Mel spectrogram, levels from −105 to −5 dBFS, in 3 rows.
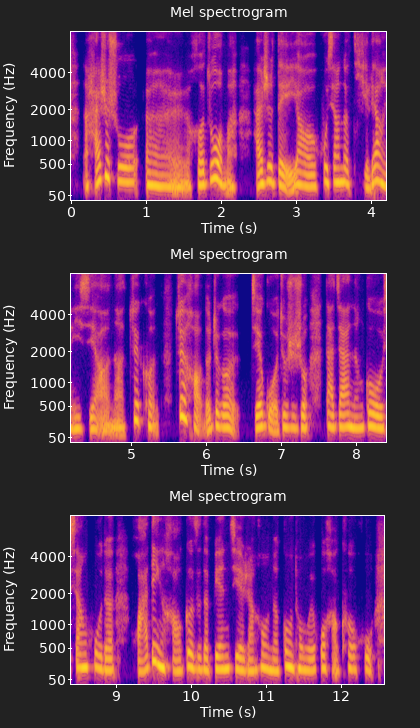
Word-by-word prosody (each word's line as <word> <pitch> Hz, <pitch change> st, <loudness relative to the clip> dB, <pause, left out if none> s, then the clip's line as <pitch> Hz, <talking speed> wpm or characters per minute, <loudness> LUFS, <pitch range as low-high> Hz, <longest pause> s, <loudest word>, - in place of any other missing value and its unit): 那 170 Hz, -, -4 dB
还 200 Hz, +5 st, +1 dB
是 295 Hz, +5 st, +4 dB
说， 225 Hz, -4 st, -1 dB
呃， 160 Hz, -3 st, +1 dB
合 180 Hz, +3 st, +1 dB
作 260 Hz, +5 st, +4 dB
嘛， 175 Hz, -3 st, -2 dB, 0.3 s
还 175 Hz, -, +2 dB
是 230 Hz, +2 st, +2 dB
得 180 Hz, -5 st, +1 dB
要 165 Hz, -3 st, +1 dB
互 220 Hz, +7 st, -2 dB
相 215 Hz, +1 st, +2 dB
地 210 Hz, -, +1 dB
体 170 Hz, -4 st, -8 dB
谅 225 Hz, -3 st, +2 dB
一 160 Hz, -1 st, 0 dB
些 155 Hz, 0 st, -2 dB
啊。 -, -, -2 dB
那 175 Hz, 0 st, -2 dB
最 275 Hz, +8 st, 0 dB
可 190 Hz, -8 st, -4 dB, 0.2 s
最 330 Hz, -2 st, +5 dB
好 290 Hz, -, -1 dB
的 135 Hz, -, -2 dB
这 195 Hz, +4 st, 0 dB
个 175 Hz, -4 st, 0 dB
结 175 Hz, +1 st, +3 dB
果 150 Hz, -10 st, -2 dB
就 180 Hz, -, -2 dB
是 170 Hz, -1 st, -3 dB
说， 170 Hz, +1 st, 0 dB, 0.2 s
大 185 Hz, -2 st, 0 dB
家 180 Hz, +1 st, 0 dB
能 170 Hz, -1 st, +1 dB
够 175 Hz, -4 st, +3 dB
相 200 Hz, +4 st, +2 dB
互 200 Hz, -1 st, -2 dB
地 165 Hz, 0 st, 0 dB, 0.2 s
划 155 Hz, +4 st, -3 dB
定 225 Hz, -1 st, +5 dB
好 155 Hz, -4 st, -4 dB
各 210 Hz, +6 st, +2 dB
自 175 Hz, -1 st, -3 dB
的 170 Hz, -, +1 dB
边 180 Hz, +1 st, +2 dB
界， 185 Hz, -3 st, 0 dB
然 155 Hz, 0 st, -2 dB
后 190 Hz, +1 st, 0 dB
呢， 160 Hz, -2 st, +1 dB
共 205 Hz, +5 st, +3 dB
同 180 Hz, -2 st, -1 dB
维 160 Hz, 0 st, -1 dB
护 180 Hz, +3 st, -2 dB
好 175 Hz, -4 st, -7 dB
客 175 Hz, +2 st, -5 dB
户。 170 Hz, -2 st, -5 dB
180 Hz, 275 characters per minute, -22 LUFS, 165-200 Hz, 0.3 s, 最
